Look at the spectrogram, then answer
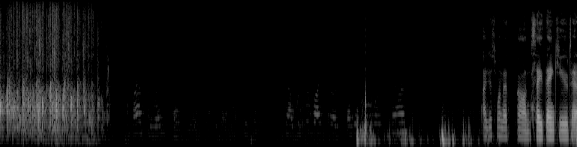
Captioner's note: applause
